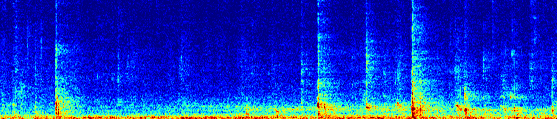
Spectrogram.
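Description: Faint scattered clicks and light knocks, about six of them, over a low steady hum.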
